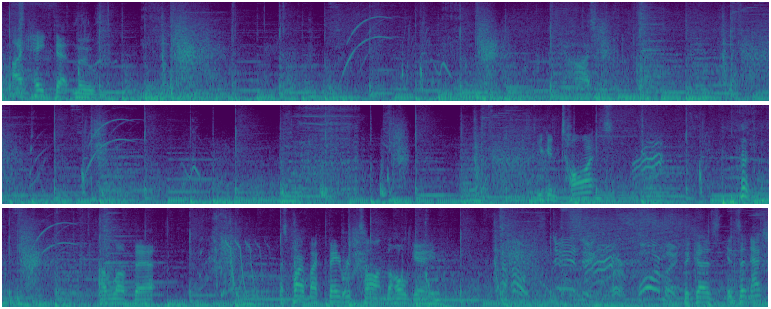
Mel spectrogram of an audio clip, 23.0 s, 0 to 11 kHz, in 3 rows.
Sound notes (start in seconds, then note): 13.9 Spongebob clucking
